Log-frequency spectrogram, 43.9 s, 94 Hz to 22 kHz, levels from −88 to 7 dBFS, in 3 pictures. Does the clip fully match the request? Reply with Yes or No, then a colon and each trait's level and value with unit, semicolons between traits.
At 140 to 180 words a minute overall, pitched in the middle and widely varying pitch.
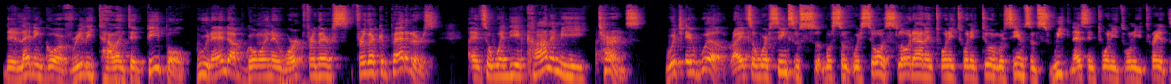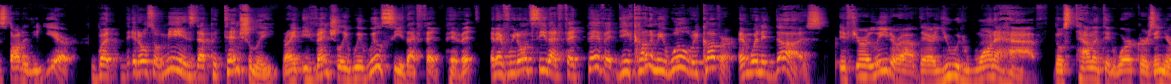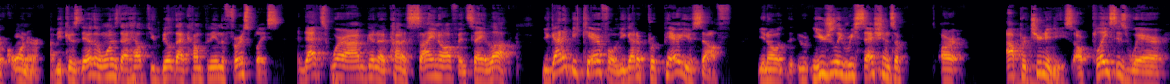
No: fast, 205 wpm; medium, 160 Hz; wide, 8.1 semitones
